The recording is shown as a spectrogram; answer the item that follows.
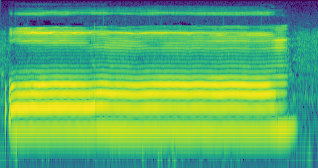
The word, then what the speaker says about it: ओम: तो इसी प्रकार जब हम ओम का उच्चारण करते हैं तो कैसे बोलते हैं? ओम, ऐसे ही लिखते हैं ना। तो इसको हम लोग इसी तरह से पढ़ेंगे। अगर जहाँ कहीं ये चिन्ह आपको दिख जाए तो आप समझेंगे कि इसका उच्चारण देर तक करना है।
